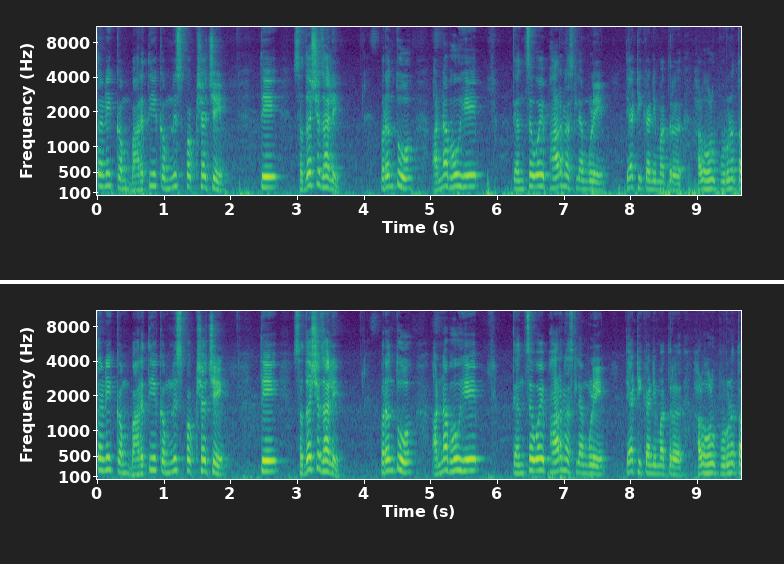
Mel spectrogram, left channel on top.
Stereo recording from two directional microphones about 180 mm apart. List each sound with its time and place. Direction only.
0.0 s speech: 5° right (ahead or behind)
